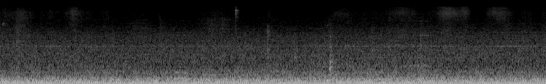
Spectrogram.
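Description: Steady low rumble and hum inside the passenger cabin of an E2 series Shinkansen moving slowly along a station platform.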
